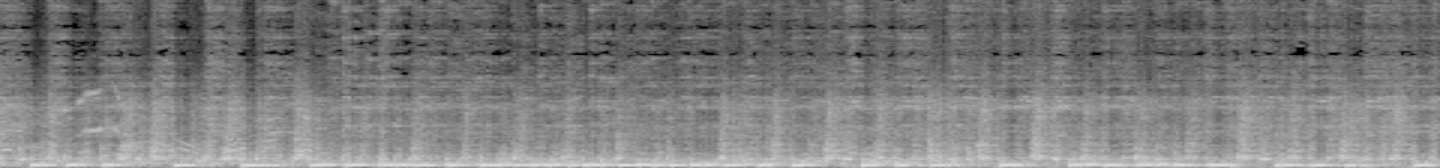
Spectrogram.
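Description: Kummattikali procession music: percussion keeping a fast beat under a loud, repeating low melodic tone.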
